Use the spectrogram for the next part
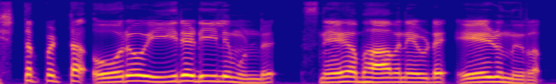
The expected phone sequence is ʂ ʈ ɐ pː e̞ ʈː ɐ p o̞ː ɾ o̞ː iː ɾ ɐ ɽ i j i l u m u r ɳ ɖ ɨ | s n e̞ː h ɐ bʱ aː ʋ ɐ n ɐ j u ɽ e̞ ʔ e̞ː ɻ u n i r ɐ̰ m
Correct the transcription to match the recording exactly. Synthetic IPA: ʂ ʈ ɐ pː e̞ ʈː ɐ ʔ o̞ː ɾ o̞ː iː ɾ ɐ ɽ i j i l u m u ɳ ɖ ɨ | s n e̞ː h ɐ bʱ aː ʋ ɐ n ɐ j u ɽ e̞ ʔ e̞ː ɻ u n i r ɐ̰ m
